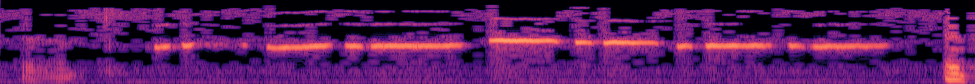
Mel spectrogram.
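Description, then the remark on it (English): A man whistles a slow funeral march melody, sustained clear notes in short phrases with brief pauses between them, fairly loud, with a soft thump at the start and end. “He whistles most of the time. He whistles a funeral march.”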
